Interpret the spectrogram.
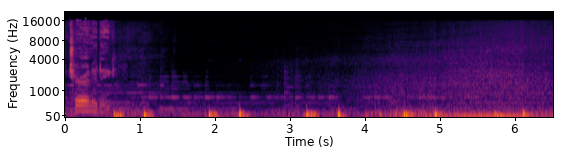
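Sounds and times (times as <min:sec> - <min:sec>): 
speech: 0:00.1 - 0:00.8
slow heartbeat thumping in lub-dub pairs: 0:00.6 - 0:06.5
droning hum: 0:01.9 - 0:06.5.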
